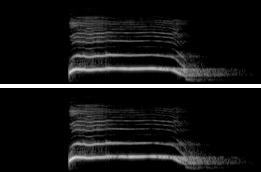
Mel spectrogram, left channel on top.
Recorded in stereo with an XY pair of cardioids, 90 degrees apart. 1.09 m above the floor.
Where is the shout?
15° right, 0.5 m; by 2.0 s 35° left, 1.8 m.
